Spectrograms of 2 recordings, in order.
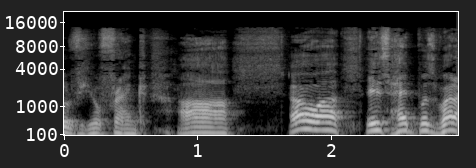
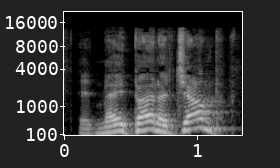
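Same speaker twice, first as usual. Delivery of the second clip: ordinary delivery, nothing marked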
